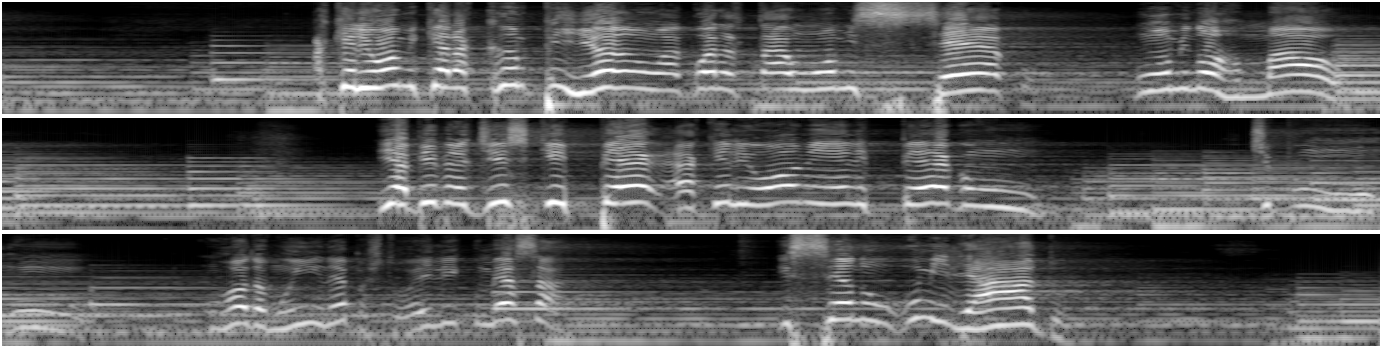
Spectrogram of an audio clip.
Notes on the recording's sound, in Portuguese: CULTO DE LOUVOR E PALAVRA AO VIVO.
